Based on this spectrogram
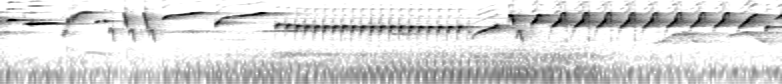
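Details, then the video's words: Belgian canary tutor song for young birds, with quick high whistles and chips, a steady buzzy roll, then a loud evenly pulsed trill repeated many times a second. "Belgian Canary Training for Early Childhood Canaries so that they sing diligently"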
